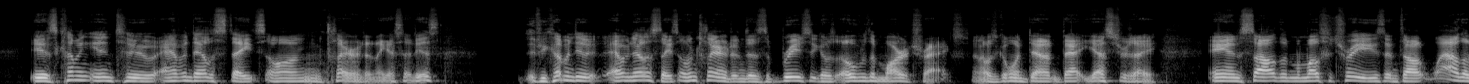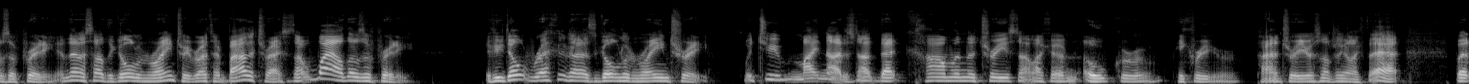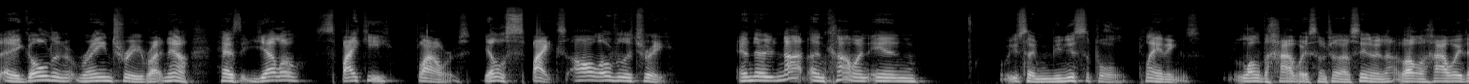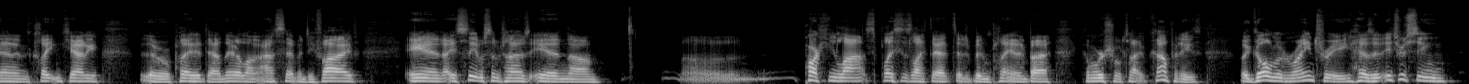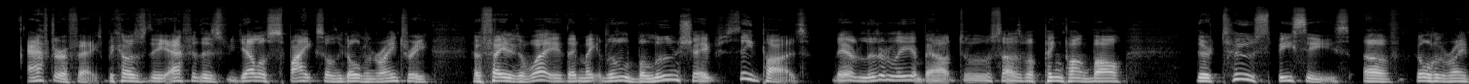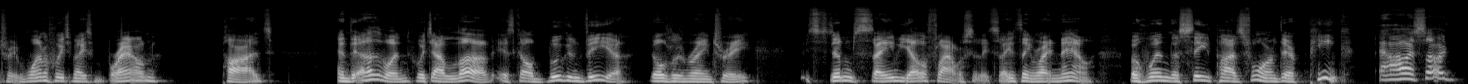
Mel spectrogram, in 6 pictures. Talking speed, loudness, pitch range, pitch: 175 wpm, -21 LUFS, 140-170 Hz, 150 Hz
